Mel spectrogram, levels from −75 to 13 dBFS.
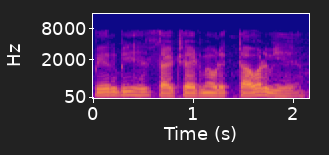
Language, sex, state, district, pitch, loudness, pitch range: Hindi, male, Arunachal Pradesh, Lower Dibang Valley, 125 Hz, -15 LUFS, 120-145 Hz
